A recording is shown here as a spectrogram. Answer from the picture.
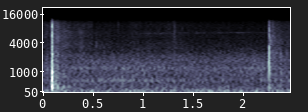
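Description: A pitched baseball popping into a catcher's leather mitt: one sharp smack just after the start.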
